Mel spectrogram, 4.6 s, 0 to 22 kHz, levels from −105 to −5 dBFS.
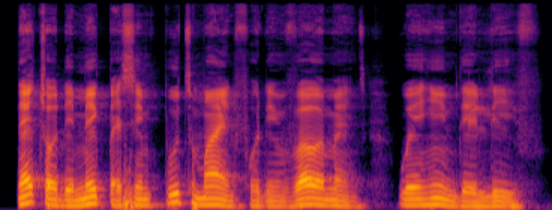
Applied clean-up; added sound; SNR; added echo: none; none; none; none.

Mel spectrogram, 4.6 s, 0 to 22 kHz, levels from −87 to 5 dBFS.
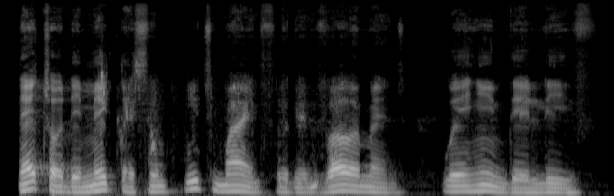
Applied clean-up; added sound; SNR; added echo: neural mask model DeepFilterNet 3.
